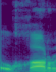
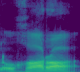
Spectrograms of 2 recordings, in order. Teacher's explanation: kalau berwaqaf kita baca ukhar, jangan ukhara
